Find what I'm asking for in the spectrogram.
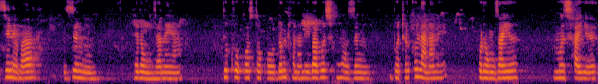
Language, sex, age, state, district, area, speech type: Bodo, female, 45-60, Assam, Chirang, rural, spontaneous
